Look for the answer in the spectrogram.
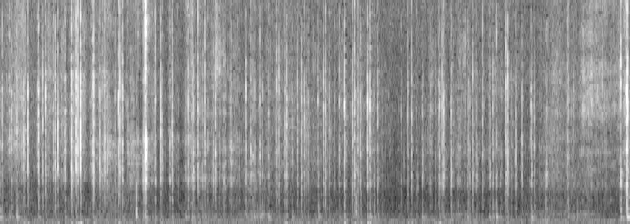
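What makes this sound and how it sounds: An empty, hollow, hand-sized clear plastic cup, the iced-coffee kind, is held in both hands close to the microphone and tapped and scratched with the fingertips and nails. The result is a steady stream of quick, dry taps and scratchy rustling, with short bright clicks over soft low thumps. A few sharper taps stand out now and then.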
